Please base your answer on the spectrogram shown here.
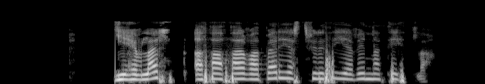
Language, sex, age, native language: Icelandic, female, 30-39, Icelandic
